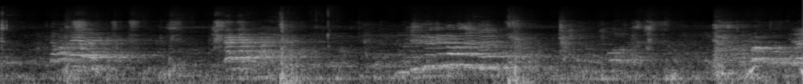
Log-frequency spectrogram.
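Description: Players' distant shouts echoing in a large indoor sports hall, with a few dull thuds of a football being kicked.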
